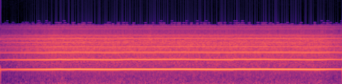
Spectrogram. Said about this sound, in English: Cornell University entomologists Laura Harrington and Lauren Cater explain that male and female mosquitoes' wings normally beat at very different frequencies. Here's a male alone.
